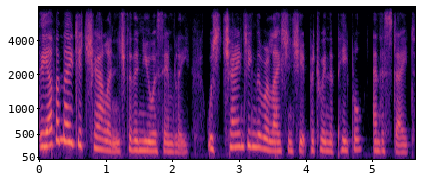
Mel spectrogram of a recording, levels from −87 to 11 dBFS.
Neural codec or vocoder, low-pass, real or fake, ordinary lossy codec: none; 7.2 kHz; real; Opus, 32 kbps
